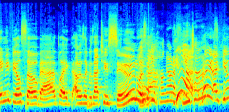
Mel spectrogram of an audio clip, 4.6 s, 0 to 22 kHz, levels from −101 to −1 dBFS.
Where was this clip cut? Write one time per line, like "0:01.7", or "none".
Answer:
0:03.0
